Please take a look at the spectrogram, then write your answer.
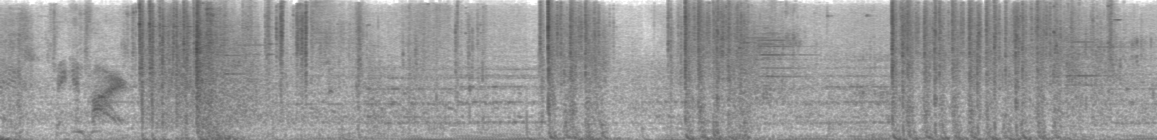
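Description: Bursts of rapid gunfire in the shooter video game The Forever Winter, several loud volleys of automatic fire with short pauses between them, sometimes close and sometimes further off.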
